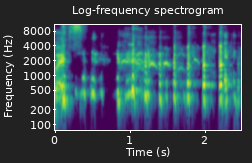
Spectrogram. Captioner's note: laughing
